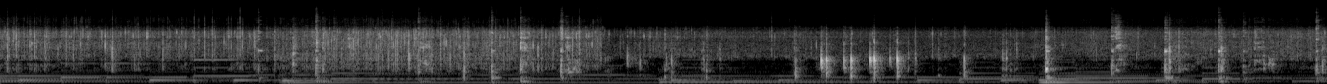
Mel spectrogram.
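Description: Sliced onions sizzling in hot oil in a stainless steel kadai. The sizzle is strong at first and dies down after about six seconds. In the second half a metal spatula scrapes and clicks against the pan as the onions are stirred.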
